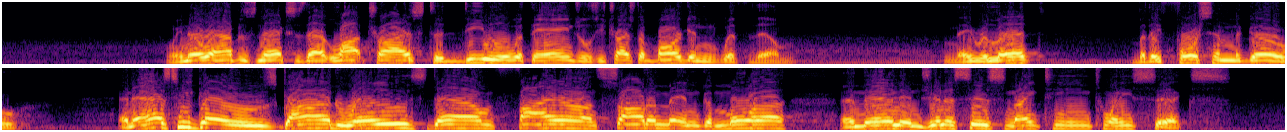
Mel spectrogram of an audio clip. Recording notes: Audio is not great from outside recording. Mint Hill Baptist Church.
